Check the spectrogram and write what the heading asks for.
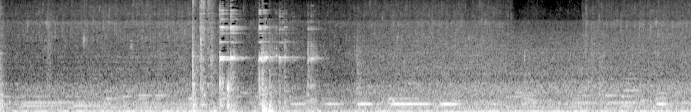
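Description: Running water from a sink spray faucet splashing over ceramic mugs as they are rinsed, with a few sharp clinks of crockery about three to four seconds in. Soft background music plays throughout.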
